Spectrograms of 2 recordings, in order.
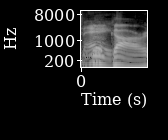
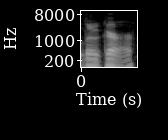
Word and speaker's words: Luger: Pronounced as Lugar, not Luger.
